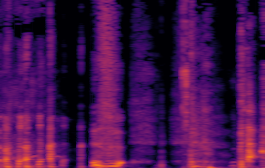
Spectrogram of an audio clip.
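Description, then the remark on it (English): A voice acts out a sneeze: a sharp breathy burst with a voiced, moaning edge, followed by a second rough, noisy exhale. There is no other sound around it. “I sneeze in his mouth.”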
